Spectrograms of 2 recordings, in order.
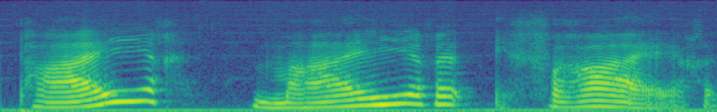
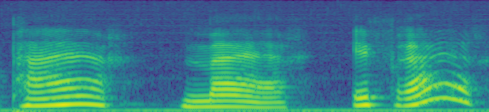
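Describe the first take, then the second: First: The vowels glide from a toward i. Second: The vowels are single plain vowels. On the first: "vous pourriez entendre" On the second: "comme dans"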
